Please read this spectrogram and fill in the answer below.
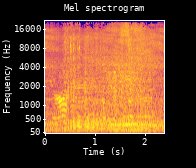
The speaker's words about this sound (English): Maybe that'll calm the motorcyclists, won't it?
